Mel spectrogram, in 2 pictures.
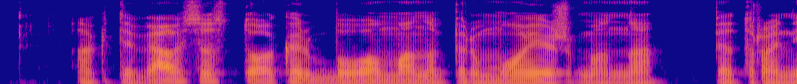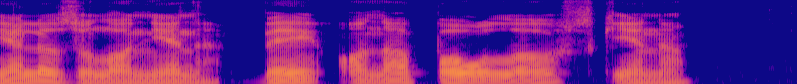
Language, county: Lithuanian, Klaipėda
